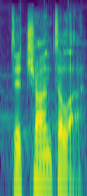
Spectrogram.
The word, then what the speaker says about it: Detchantala: this right the first time your last name de chantala did I do that right yeah okay perfect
